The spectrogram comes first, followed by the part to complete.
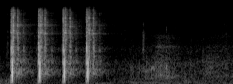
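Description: Airsoft pistol fired four times in quick succession, about four shots a second, within the first second.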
